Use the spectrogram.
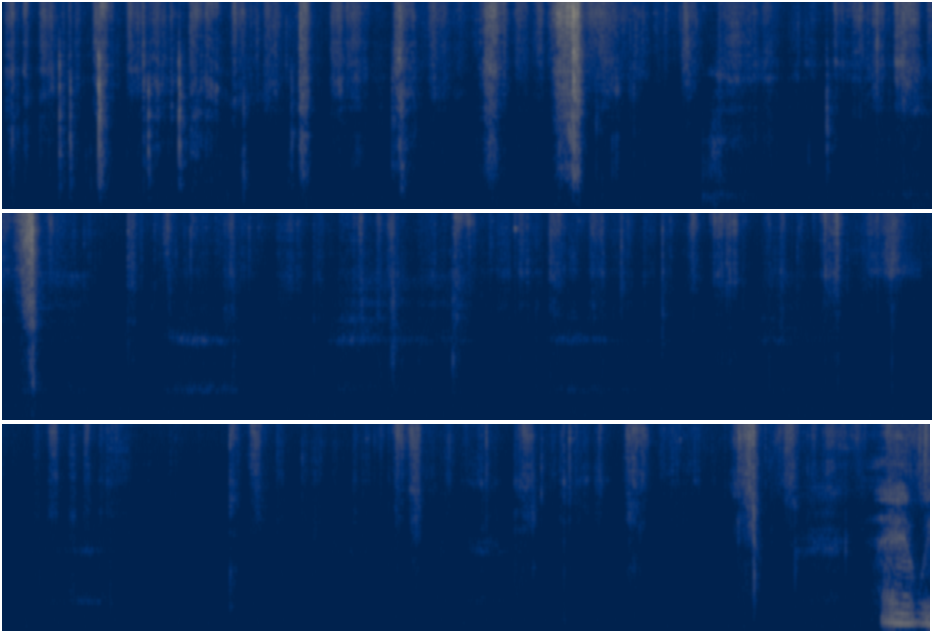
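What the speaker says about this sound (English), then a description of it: "Now I'm going to tear it, I think." Paper torn by hand during a craft project, a run of sharp rips and rustles up close, with quieter handling and scattered soft sounds after, and a voice talking at times.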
